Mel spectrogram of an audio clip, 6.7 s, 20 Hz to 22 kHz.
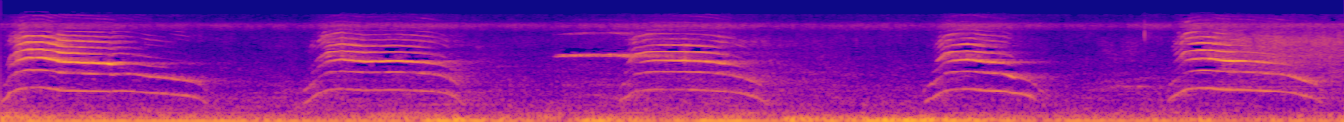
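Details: Kittens crying loudly for their mother, a pair of young cats wanting food or attention; five strong arched meows roughly every 1.5 seconds, bright and high with rich overtones, low hum beneath.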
